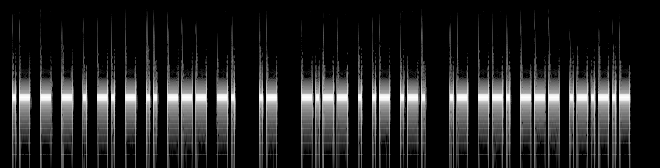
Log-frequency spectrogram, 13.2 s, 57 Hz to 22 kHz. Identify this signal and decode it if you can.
Morse code, heard as a keyed tone, about 17 wpm, 700 Hz. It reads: ATTENTION A YEAR AGO.
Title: Sentences from Top 1000 Words - Review Part 6 - 17wpm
